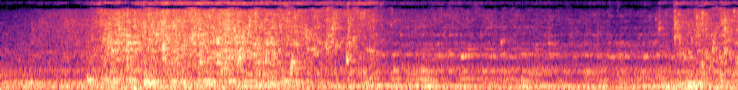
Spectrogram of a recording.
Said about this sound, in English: Hold on. Let's take the bowl and get rid of all this water.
